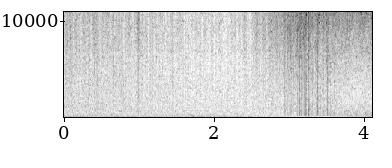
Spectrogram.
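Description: rocket engines firing

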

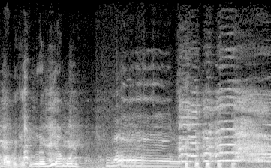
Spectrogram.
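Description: rooster crowing

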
